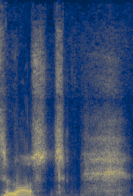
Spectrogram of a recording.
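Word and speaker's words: Vostok: and uh which in their language is the most but it's spelled V O S T O K and it just means east.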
